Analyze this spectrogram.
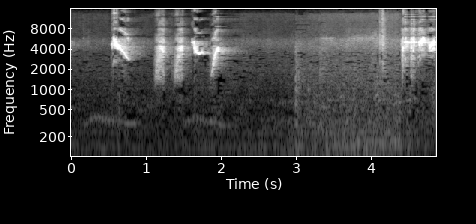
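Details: Energetic singing from a greater green leafbird prepared for competition: a few loud, clipped, descending whistles and chirps in quick succession, then background hiss, closing with a cluster of high, sharp notes.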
